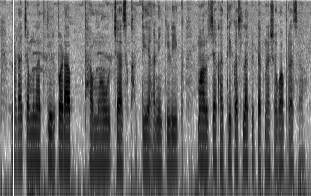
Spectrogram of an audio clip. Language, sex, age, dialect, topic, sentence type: Marathi, male, 18-24, Southern Konkan, agriculture, question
